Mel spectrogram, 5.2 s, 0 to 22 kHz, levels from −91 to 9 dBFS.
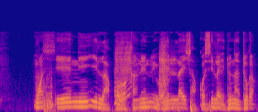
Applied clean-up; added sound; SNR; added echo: classical method log-MMSE.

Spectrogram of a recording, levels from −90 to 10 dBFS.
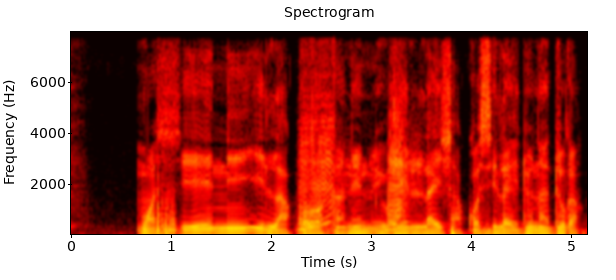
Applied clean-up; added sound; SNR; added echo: none; Fart; 6 dB; none.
